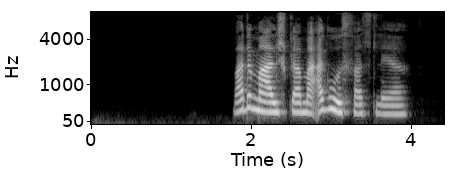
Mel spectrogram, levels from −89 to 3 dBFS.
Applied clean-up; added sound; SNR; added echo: neural mask model DeepFilterNet 3.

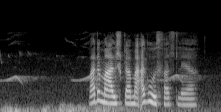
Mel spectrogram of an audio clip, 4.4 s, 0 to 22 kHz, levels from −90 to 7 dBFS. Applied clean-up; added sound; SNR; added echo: none; Bird; 13 dB; none.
